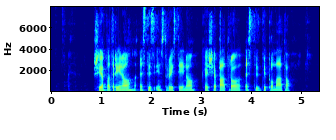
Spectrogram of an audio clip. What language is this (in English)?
Esperanto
